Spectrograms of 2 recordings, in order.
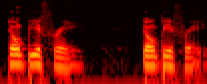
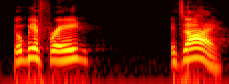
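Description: First: Softer, lower, gentle repeat; calm a frightened listener; soft reassurance. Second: Louder firm reassurance; firm call. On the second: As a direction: call out across the water. Jesus calling over storm. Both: Acted.

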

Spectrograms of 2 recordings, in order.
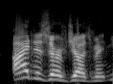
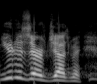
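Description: First: "I" punched at the front; stress on I. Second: "You" leaned on at the front; stress on You. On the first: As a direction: hit "I" hard, then let it fall away. Sets self beside the listeners. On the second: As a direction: hit "You" first, then let it fall. Turns same words on the listeners. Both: Shown as a demonstration.

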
